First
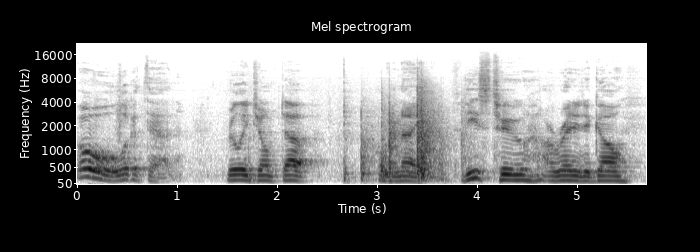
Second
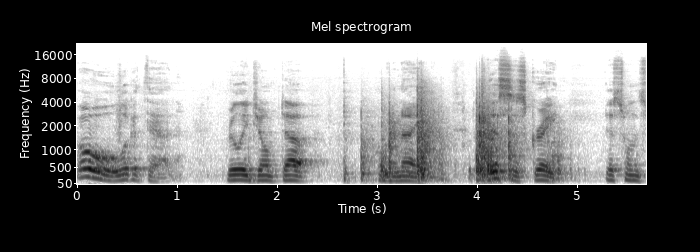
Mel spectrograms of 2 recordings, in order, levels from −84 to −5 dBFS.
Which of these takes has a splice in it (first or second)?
first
